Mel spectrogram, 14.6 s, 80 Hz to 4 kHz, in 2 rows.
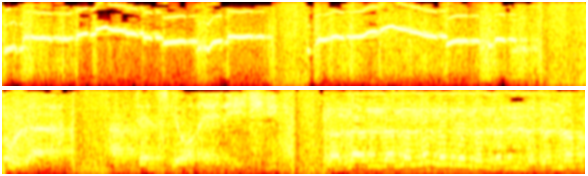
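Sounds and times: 
man whistling a wavering sliding tune over CB radio: 0.0s - 6.7s
CB radio static noise bursts: 0.0s - 14.5s.

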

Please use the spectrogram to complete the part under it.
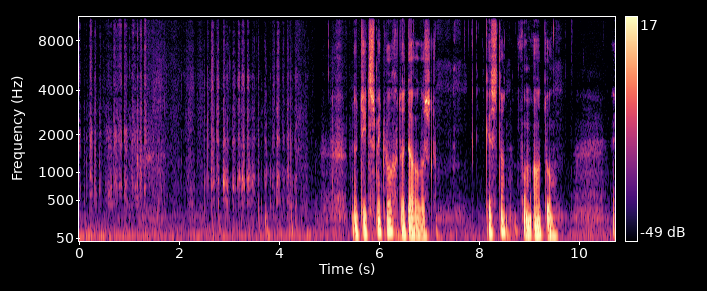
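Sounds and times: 
handwriting strokes scratching across paper: 0.0s - 1.4s, 2.5s - 4.4s
speech: 5.5s - 7.2s, 8.2s - 9.6s.

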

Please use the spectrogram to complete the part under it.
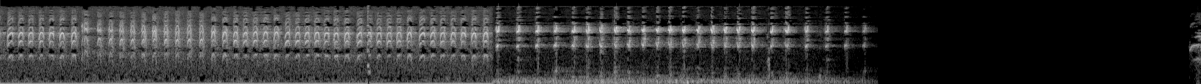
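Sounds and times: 
long-tailed shrike song in tembakan variation style: 0.0s - 8.8s.

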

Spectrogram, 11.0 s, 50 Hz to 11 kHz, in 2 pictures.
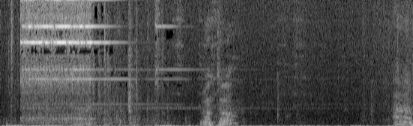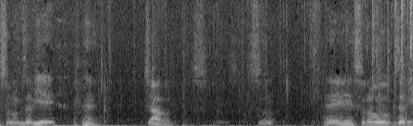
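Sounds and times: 
telephone bell ringing in a home: 0.1s - 3.4s
speech: 2.7s - 3.3s, 5.3s - 8.0s, 9.0s - 11.0s.

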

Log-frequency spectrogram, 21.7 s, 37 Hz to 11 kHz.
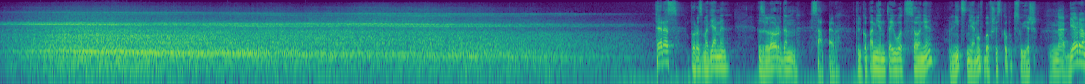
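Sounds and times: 
airplane engine droning in flight: 0.0s - 13.7s
sustained whining hum of airplane: 0.0s - 16.2s
speech: 13.2s - 21.7s.

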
